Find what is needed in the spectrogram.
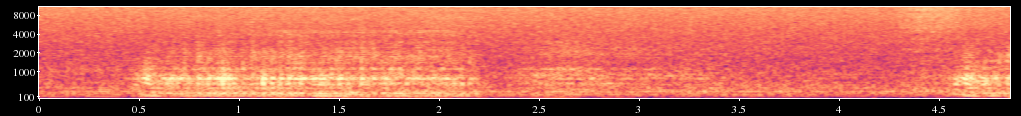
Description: Monkey covered in shaving foam snoring after eye brow removal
